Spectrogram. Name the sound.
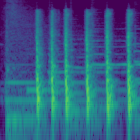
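knock on a door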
